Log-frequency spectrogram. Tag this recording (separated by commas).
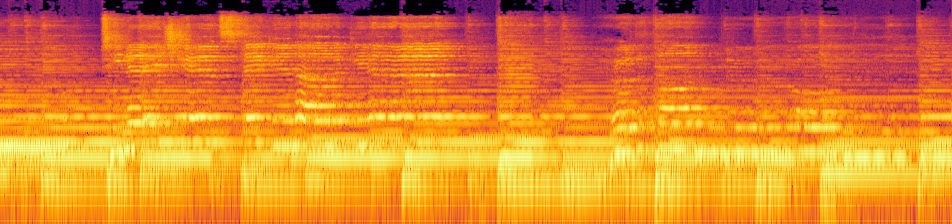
Country, Music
